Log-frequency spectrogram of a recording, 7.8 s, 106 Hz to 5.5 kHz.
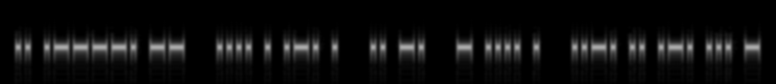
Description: Morse code, heard as a keyed tone, about 25 wpm, 600 Hz. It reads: I'M HERE IN THE FIRST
